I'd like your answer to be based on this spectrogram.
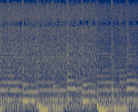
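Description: Spicy chicken shawarma sizzles in a cast iron pan, a steady frying hiss with soft periodic clunks and scrapes recurring every half second or so, close and moderately loud, no talking.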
